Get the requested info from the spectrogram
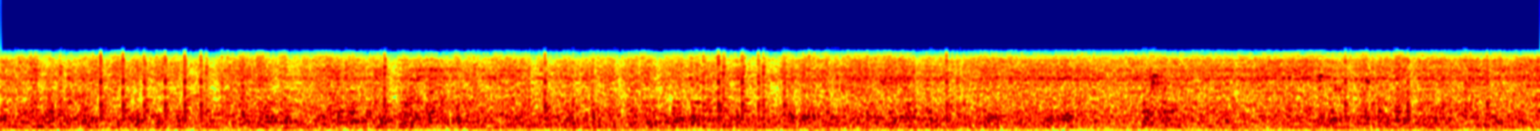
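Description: Steady running noise of an electric commuter train at speed, heard from inside the passenger car: wheels on the rails and the car's rumble.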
